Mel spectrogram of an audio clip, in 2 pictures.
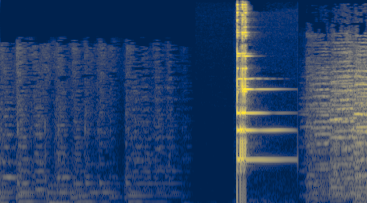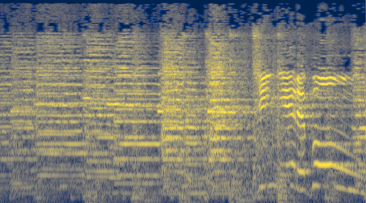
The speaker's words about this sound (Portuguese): Brinde história? Tchim, tchim. Tchim, tchim.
